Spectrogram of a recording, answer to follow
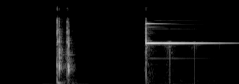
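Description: Subscribe-button animation sound effects: two quick mouse clicks about half a second in, then a single bright notification-bell ding about a second and a half in that rings on and slowly fades.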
